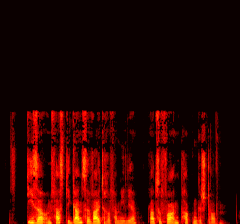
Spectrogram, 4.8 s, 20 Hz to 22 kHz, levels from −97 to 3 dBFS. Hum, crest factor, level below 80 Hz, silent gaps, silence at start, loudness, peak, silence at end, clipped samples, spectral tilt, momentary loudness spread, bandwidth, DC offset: none; 22 dB; -70 dBFS; none; 0.55 s; -33 LUFS; -12 dBFS; 0.35 s; under 0.1%; -5 dB/octave; 15 LU; 11.5 kHz; under 0.1%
